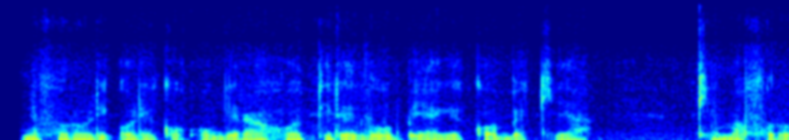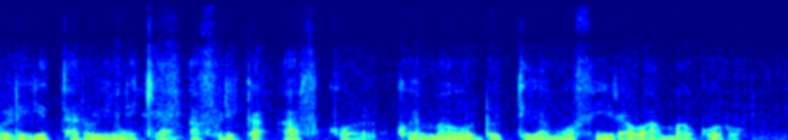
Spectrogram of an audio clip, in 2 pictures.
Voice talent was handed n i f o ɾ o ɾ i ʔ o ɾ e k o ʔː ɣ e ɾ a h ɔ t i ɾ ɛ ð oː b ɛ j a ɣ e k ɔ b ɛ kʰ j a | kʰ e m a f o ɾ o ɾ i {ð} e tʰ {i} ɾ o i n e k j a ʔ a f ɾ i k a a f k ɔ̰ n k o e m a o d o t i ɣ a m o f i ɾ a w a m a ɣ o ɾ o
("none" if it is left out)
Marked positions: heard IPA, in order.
ɣ, a

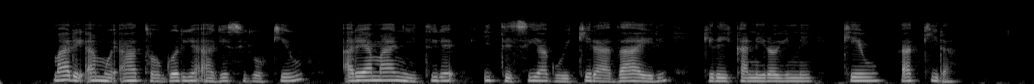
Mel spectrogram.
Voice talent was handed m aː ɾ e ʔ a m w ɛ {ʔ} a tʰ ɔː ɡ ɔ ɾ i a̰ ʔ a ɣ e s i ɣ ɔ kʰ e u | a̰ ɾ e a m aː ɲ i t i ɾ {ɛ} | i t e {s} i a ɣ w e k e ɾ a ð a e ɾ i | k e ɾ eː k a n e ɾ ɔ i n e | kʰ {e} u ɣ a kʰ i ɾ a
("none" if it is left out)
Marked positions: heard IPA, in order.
ʔ, ɛ, s, e

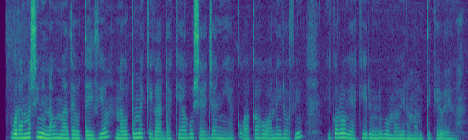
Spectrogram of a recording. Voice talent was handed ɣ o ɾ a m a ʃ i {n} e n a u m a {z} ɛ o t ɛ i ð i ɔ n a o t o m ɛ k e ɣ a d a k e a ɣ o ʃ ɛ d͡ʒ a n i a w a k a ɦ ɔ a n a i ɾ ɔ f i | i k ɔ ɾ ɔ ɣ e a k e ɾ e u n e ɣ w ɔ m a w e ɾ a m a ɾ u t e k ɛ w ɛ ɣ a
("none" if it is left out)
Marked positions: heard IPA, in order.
n, ð

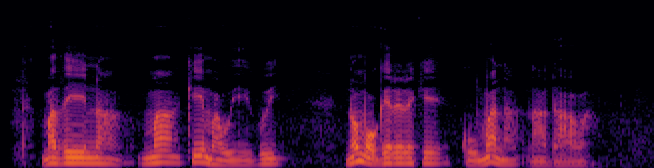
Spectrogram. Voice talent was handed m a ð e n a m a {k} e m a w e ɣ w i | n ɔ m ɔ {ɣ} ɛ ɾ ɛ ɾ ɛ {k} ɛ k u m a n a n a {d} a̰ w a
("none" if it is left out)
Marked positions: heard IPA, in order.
k, ɣ, k, d

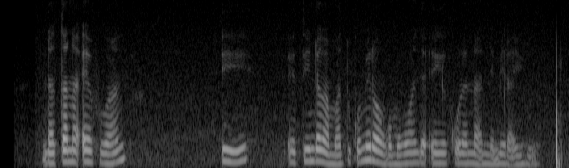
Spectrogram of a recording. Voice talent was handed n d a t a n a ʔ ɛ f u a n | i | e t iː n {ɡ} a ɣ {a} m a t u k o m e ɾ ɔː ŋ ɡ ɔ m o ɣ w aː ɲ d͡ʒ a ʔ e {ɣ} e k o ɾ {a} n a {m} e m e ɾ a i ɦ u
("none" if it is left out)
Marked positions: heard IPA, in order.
d, a, ɣ, ɛ, n

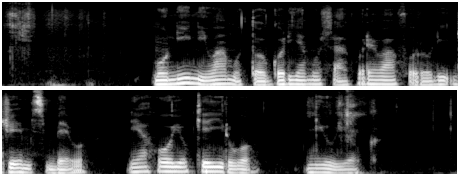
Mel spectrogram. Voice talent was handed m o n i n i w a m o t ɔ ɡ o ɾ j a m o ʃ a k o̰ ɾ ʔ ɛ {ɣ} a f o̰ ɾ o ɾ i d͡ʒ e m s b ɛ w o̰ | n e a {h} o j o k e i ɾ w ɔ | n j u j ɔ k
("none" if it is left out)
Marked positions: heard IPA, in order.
w, h

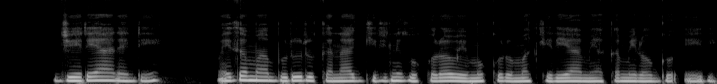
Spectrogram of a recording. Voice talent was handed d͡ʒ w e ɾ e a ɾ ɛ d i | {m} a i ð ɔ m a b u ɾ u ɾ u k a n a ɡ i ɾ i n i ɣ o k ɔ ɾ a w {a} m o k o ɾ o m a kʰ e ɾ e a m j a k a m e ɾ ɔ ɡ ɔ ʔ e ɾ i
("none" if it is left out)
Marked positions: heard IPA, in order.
m, e

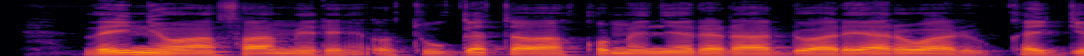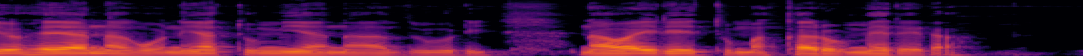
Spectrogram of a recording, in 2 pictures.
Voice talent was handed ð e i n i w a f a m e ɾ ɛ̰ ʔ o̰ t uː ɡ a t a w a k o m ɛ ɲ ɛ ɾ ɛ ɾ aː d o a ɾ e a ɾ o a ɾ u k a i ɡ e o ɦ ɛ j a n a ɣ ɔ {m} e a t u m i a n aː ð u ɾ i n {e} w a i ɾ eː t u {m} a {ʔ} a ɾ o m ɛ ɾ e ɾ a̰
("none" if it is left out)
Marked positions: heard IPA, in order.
n, a, m, k

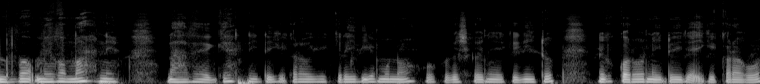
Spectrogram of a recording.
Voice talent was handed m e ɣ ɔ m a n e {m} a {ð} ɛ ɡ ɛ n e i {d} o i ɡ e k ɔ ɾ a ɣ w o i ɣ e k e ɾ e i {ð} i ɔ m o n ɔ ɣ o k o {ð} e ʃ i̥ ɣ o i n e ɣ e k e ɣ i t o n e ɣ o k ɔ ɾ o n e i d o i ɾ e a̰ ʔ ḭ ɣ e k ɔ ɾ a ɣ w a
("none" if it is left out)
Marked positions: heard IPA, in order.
n, ð, d, ð, ɣ

